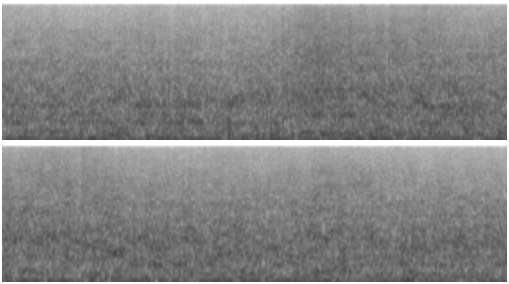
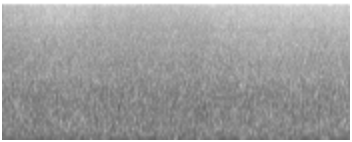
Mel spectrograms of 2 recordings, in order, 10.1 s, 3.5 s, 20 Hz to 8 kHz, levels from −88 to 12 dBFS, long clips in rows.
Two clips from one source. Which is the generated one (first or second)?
first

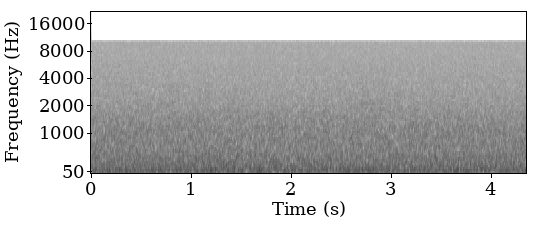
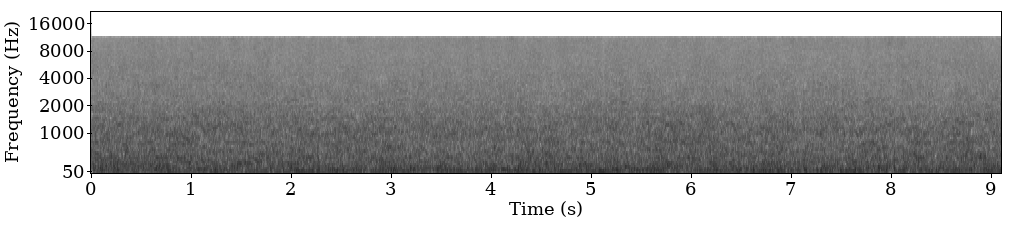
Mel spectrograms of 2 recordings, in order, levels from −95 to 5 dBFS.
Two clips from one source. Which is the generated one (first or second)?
second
